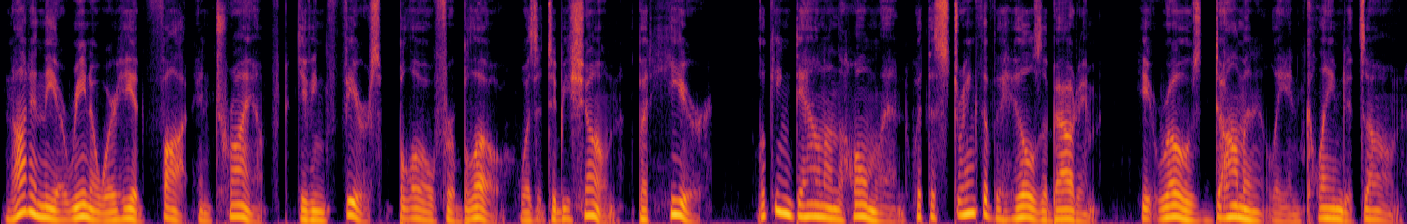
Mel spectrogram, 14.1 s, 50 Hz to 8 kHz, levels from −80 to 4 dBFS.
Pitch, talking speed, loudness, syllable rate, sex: 120 Hz, 180 wpm, -17 LUFS, 4.5 syllables/s, male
